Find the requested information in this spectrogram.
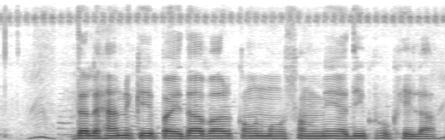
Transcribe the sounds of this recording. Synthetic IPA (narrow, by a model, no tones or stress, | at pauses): d̪əlɦənkepəɪd̪abaːɾkaʊnmɔːsəmːẽəd̪ʱikɦokʰeːlaː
